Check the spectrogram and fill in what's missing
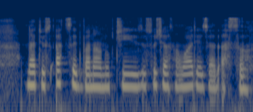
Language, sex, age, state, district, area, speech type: Kashmiri, female, 18-30, Jammu and Kashmir, Baramulla, rural, spontaneous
